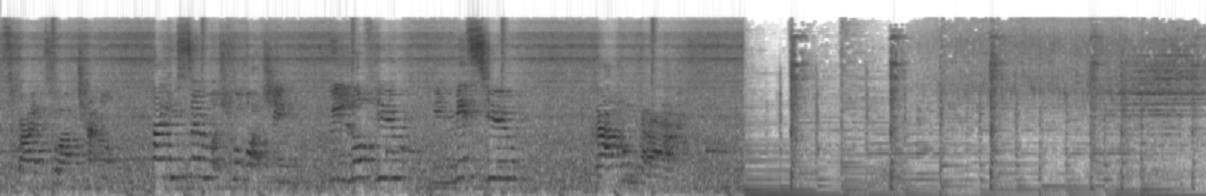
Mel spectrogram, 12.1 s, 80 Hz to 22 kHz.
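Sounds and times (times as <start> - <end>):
woman speaking: 0.0 - 5.3, 5.9 - 7.0
steady background hum: 0.0 - 7.5.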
